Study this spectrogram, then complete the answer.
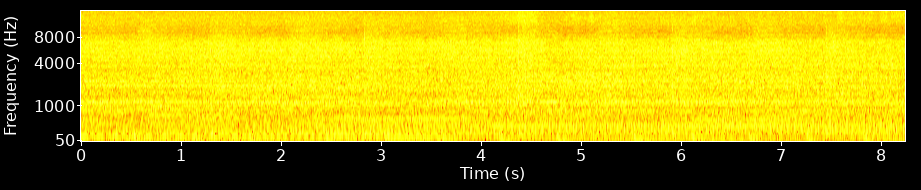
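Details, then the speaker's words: John Deere 70 skid steer in cold weather, after ignition rewiring with a starter button and fitting used rams: loud, steady engine drone at an even pace, no knocks or grinding; no leaks, running healthy. "well about time we got her all good she's nothing leaking uh she's ready to work"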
